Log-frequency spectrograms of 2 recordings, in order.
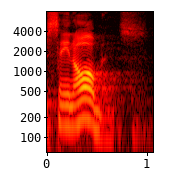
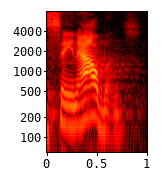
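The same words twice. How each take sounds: First: The name is pronounced the local dialect way. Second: The name is pronounced the outside, non-local way. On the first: This is what the town was named. The speaker calls it right. "It was named St. Albans" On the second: This is not what the town was named. The speaker calls it wrong. "It wasn't named St. Albans"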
